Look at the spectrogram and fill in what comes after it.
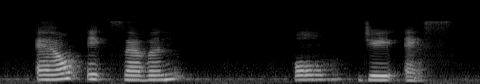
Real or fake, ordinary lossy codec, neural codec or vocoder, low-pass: fake; none; codec, 16 kHz, 0.3 kbps, FocalCodec; none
